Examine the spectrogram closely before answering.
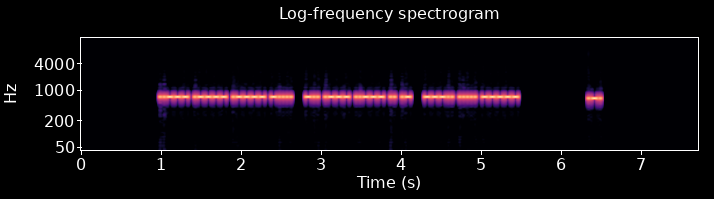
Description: Morse code, heard as a keyed tone, about 49 wpm, 700 Hz. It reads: 2116 DJ2IA 850 R
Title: Worked All Europe DX Contest - QTC Exchange - 50wpm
